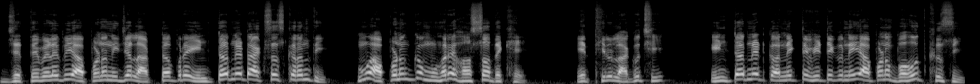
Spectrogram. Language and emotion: Odia, happy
